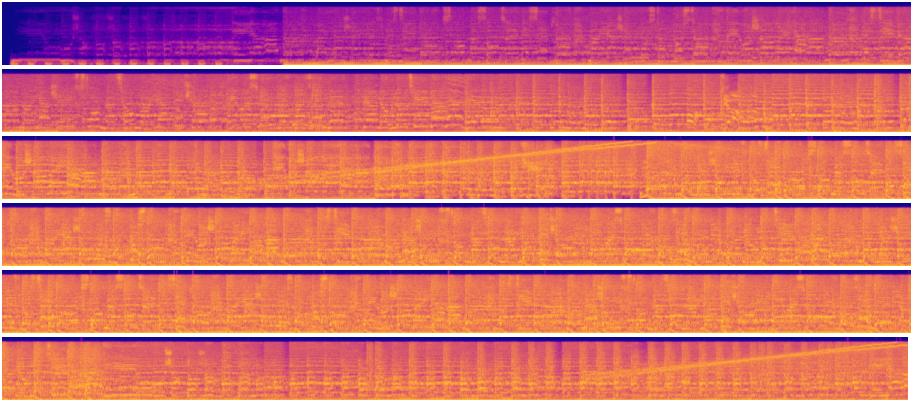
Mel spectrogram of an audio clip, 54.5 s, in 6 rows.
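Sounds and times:
hardstyle remix: 0.1s - 54.5s.

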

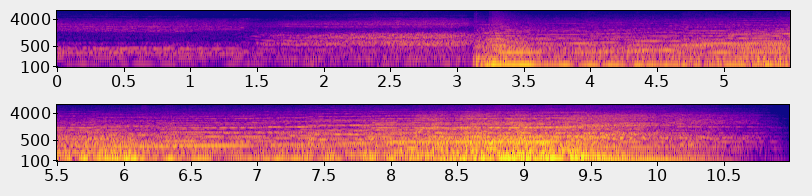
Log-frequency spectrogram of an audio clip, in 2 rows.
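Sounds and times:
orchestral music: 2.6s - 10.9s.

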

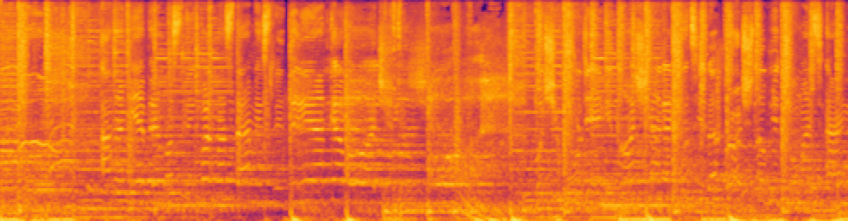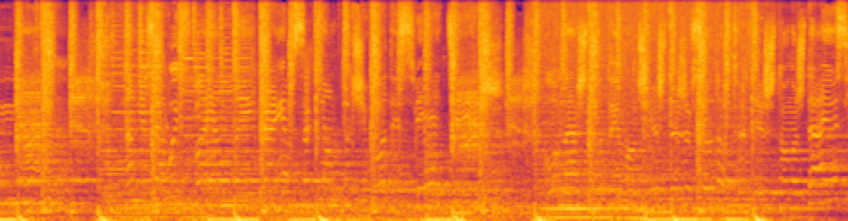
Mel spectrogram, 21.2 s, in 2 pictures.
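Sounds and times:
bass-boosted sound with reverb: 0.0s - 2.7s, 5.8s - 20.8s.

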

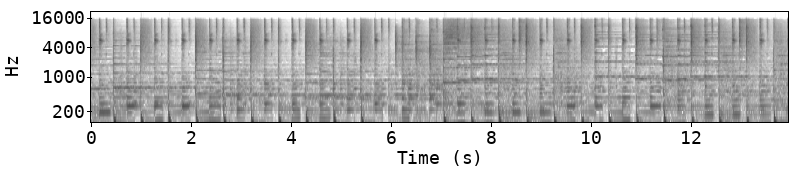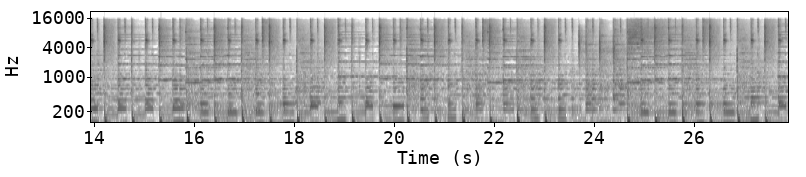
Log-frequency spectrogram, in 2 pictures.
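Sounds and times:
relaxing instrumental music in Korg Pa4X style: 0.0s - 27.8s.

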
